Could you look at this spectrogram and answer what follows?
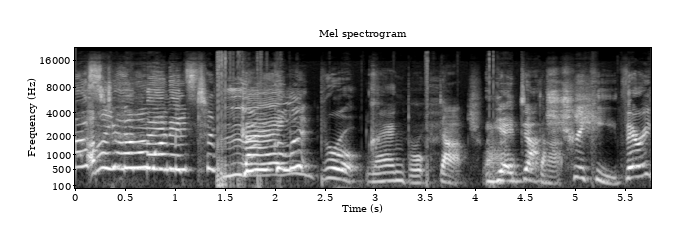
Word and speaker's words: Langbroek: people, and finances with Julia Morris and Kate Longbrook. Did I pronounce that correctly? You fumbled the ball at the I know. I just just wanted to Google it. Lbrook Langbrook.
